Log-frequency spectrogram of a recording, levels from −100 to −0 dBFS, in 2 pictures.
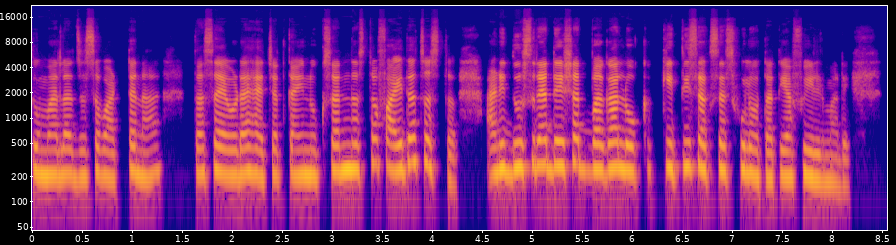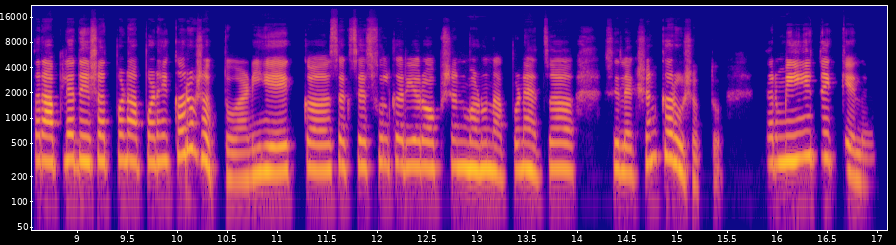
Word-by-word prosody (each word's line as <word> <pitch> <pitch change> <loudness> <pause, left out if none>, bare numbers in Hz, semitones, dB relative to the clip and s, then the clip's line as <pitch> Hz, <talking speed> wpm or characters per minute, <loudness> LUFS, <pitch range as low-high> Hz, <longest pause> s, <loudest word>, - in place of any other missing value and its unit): तुम्हाला 210 -1 0
जसं 200 +3 -3
वाटतं 205 +3 -2
ना, 200 +1 -4 0.4
तसं 215 +2 -1
एवढं 215 0 +2
ह्याच्यात 210 0 -1
काही 215 0 0
नुकसान 220 +3 +1
नसतं, 245 +4 -3
फायदाच 280 +4 +2
असतं. 250 -10 -4 0.3
आणि 225 +4 +3
दुसऱ्या 270 +2 +4
देशात 265 -1 +3
बघा, 245 +1 +5
लोक 235 -1 0
किती 255 +1 0
सक्सेसफुल 240 -2 0
होतात 200 -1 -3
या 200 -1 0
फील्डमध्ये. 175 -5 -3 0.4
तर 310 - -1
आपल्या 300 +2 +3
देशात 300 0 +2
पण 320 0 0
आपण 295 0 0
हे 310 - -1
करू 405 +5 +4
शकतो 250 -10 -2
आणि 210 +4 -2
हे 230 - +5
एक 235 +1 -4
अ, 240 -1 +1
सक्सेसफुल 270 +1 -4
करियर 270 -1 -1
ऑप्शन 265 +1 -5
म्हणून 250 -1 +3
आपण 245 +5 -5
ह्याचं 245 +2 -1 0.4
सिलेक्शन 245 +5 -3
करू 315 -8 +4
शकतो. 165 - -15 0.5
तर 295 - -5
मीही 310 +3 +5
ते 335 - +2 0.2
केलं. 185 -8 -3
245 Hz, 165 wpm, -24 LUFS, 215-275 Hz, 0.5 s, बघा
